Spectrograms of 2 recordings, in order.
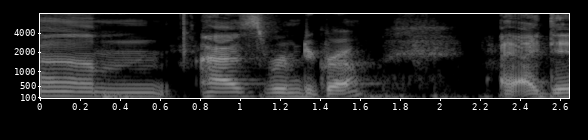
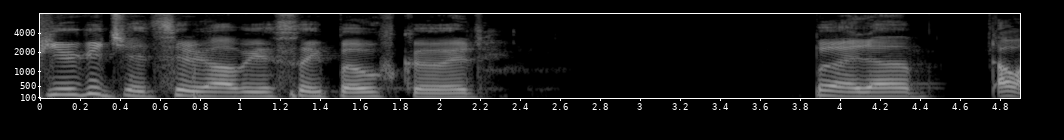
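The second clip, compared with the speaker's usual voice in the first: yawning while speaking, much slower; 4 dB louder than usual. A commentator ranks players into tiers, yawning while talking. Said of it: "I'm sorry, I'm yawning".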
